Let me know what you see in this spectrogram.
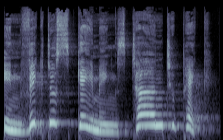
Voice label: announcer team pick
